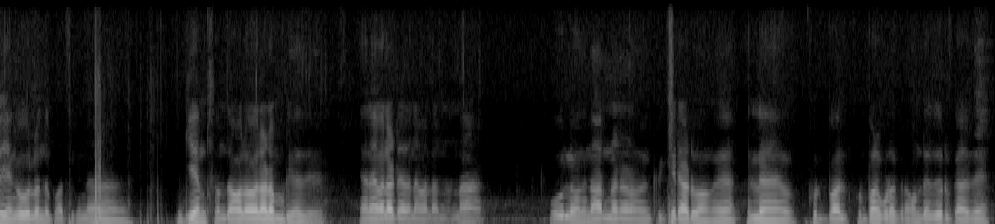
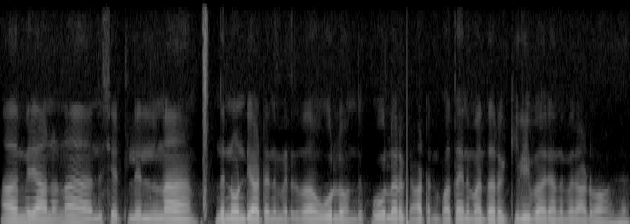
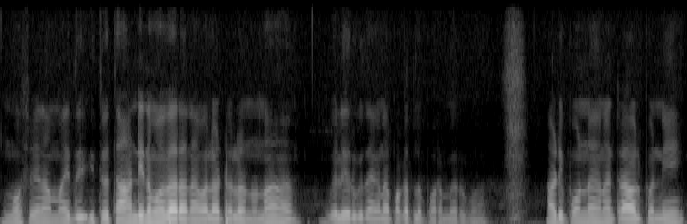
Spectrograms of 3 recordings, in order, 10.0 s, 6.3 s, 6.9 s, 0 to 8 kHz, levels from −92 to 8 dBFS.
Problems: none marked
